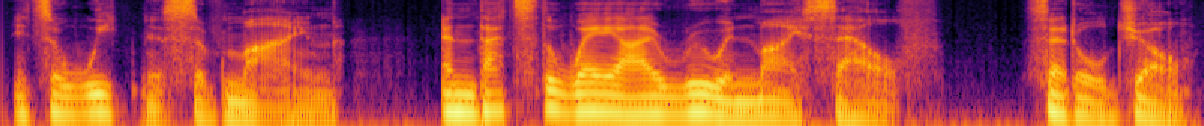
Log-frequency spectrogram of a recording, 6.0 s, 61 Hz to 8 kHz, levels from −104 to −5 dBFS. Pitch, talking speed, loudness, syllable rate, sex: 90 Hz, 150 wpm, -19 LUFS, 3.4 syllables/s, male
